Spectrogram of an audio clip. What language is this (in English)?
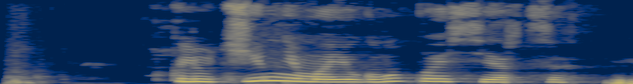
Russian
